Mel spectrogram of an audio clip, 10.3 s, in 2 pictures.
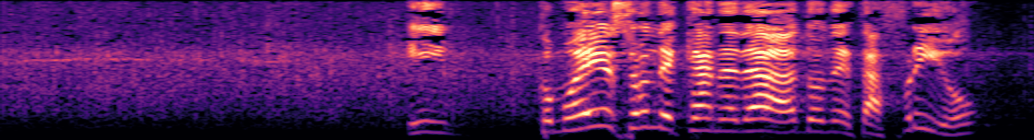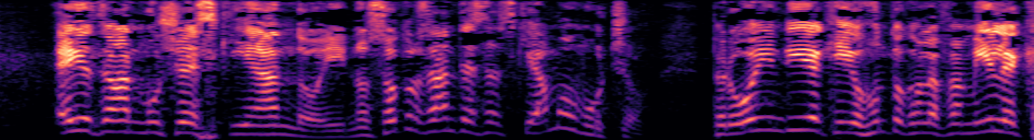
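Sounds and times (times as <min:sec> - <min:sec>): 
audience applause: 0:00.0 - 0:04.2
speech: 0:02.0 - 0:10.3.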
